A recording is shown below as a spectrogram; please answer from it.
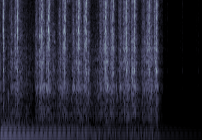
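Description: Typing sound effect: a quick run of keystroke clicks, about seven a second, that stops about one and a half seconds in, over the fading tail of a low music chord.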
